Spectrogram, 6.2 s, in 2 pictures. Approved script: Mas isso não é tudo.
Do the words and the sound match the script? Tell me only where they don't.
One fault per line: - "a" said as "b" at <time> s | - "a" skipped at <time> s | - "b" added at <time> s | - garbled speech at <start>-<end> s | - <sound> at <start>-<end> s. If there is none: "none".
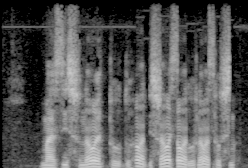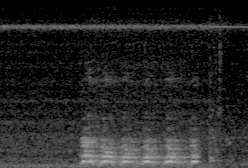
- garbled speech at 1.7-2.9 s
- bark at 4.1-5.6 s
